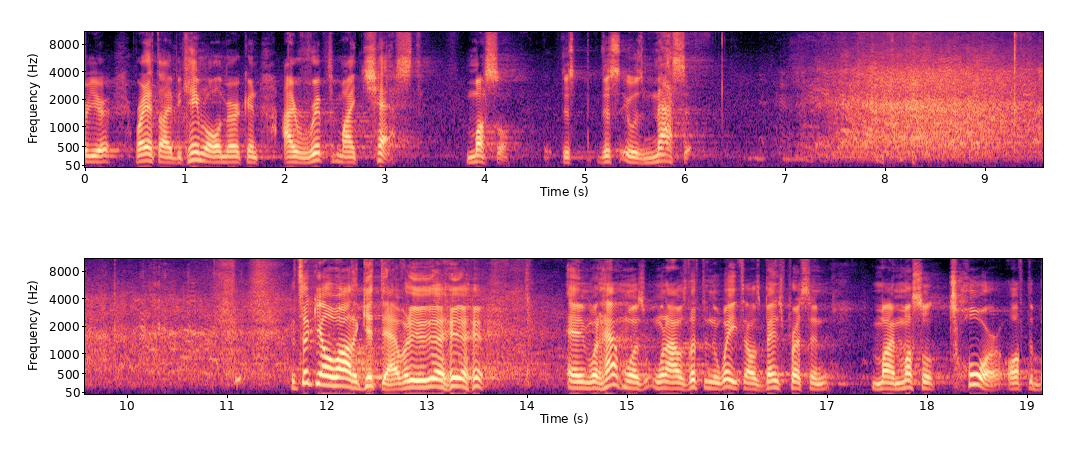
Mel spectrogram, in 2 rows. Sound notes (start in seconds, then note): 9.4 laughter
